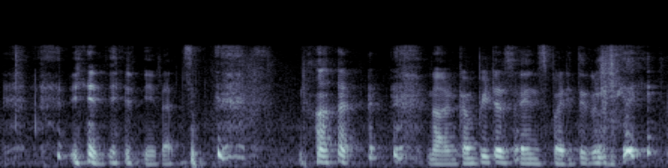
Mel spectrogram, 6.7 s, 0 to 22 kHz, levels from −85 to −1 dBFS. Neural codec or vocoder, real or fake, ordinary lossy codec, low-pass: vocoder, 22.05 kHz, 80 mel bands, Vocos; fake; none; 7.2 kHz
